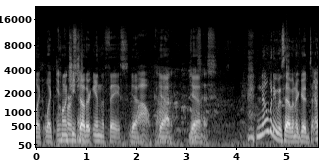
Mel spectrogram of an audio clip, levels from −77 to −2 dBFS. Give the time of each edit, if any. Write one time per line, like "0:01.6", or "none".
0:04.3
